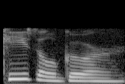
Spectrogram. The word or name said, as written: kieselguhr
